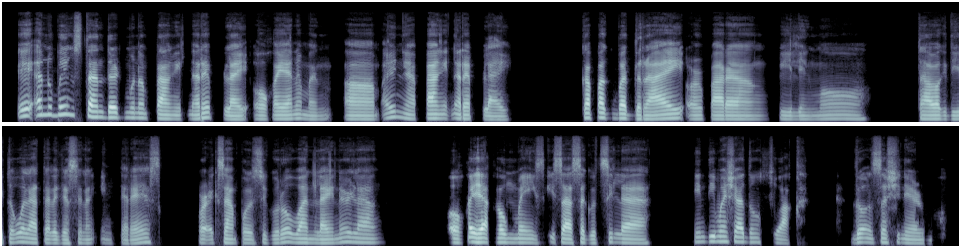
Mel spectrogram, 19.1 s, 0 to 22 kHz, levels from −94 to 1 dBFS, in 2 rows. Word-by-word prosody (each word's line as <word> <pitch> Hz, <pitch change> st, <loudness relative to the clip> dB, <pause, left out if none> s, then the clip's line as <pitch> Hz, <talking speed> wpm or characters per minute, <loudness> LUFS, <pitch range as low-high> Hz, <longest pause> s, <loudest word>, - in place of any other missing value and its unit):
Eh 215 Hz, +4 st, +3 dB
ano 250 Hz, +2 st, 0 dB
ba 260 Hz, -, +1 dB
yung 270 Hz, -, -1 dB
standard 170 Hz, -4 st, +4 dB
mo 165 Hz, -, -4 dB
ng 155 Hz, -2 st, -3 dB
pangit 125 Hz, -2 st, +2 dB
na 125 Hz, -, +2 dB
reply 115 Hz, -8 st, +1 dB
o 115 Hz, -2 st, -2 dB
kaya 125 Hz, +1 st, +3 dB
naman, 115 Hz, -4 st, -7 dB
ah, 115 Hz, -1 st, +2 dB
ayun 165 Hz, 0 st, -3 dB
nga 130 Hz, -, 0 dB
pangit 140 Hz, 0 st, +4 dB
na 130 Hz, -1 st, -1 dB
reply? 105 Hz, -5 st, -1 dB, 0.7 s
Kapag 155 Hz, -1 st, +3 dB
ba 145 Hz, 0 st, +3 dB
dry 125 Hz, +4 st, +4 dB
or 120 Hz, 0 st, -3 dB
parang 115 Hz, -1 st, +1 dB
feeling 115 Hz, -1 st, -7 dB
mo, 120 Hz, +1 st, -7 dB, 0.5 s
tawag 120 Hz, -1 st, +2 dB
dito, 115 Hz, +3 st, -5 dB
wala 140 Hz, -3 st, +1 dB
talaga 115 Hz, -2 st, -3 dB
silang 115 Hz, +1 st, -4 dB
interest? 110 Hz, +5 st, -5 dB, 0.4 s
For -, -, +1 dB
example, 120 Hz, 0 st, -1 dB
siguro 125 Hz, +5 st, -3 dB
one-liner 125 Hz, +2 st, 0 dB
lang 135 Hz, -2 st, -2 dB, 0.7 s
o 130 Hz, -, +2 dB
kaya 145 Hz, +2 st, +8 dB
kung 140 Hz, -1 st, +1 dB
may 130 Hz, -1 st, -1 dB
is 115 Hz, -, -8 dB
isasagot 125 Hz, -3 st, +1 dB
sila, 125 Hz, -5 st, +1 dB, 0.5 s
hindi 155 Hz, +2 st, -3 dB
masyadong 155 Hz, -3 st, +1 dB
swak 115 Hz, -6 st, -7 dB, 0.5 s
doon 140 Hz, -1 st, -2 dB
sa 135 Hz, -, -1 dB
shi-nare 120 Hz, -4 st, -2 dB, 0.2 s
mo. -, -, -28 dB
125 Hz, 160 wpm, -23 LUFS, 115-145 Hz, 0.7 s, kaya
